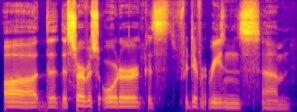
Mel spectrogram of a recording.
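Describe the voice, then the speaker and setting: A man, a worship pastor, talking in a relaxed podcast conversation, thinking aloud with frequent restarts and fillers. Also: on the low side, moderate pace, clear, resonant tone. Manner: thoughtful, rambling with restarts and fillers.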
